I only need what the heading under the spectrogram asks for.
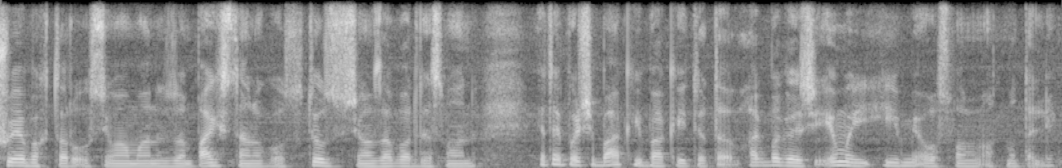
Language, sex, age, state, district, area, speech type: Kashmiri, male, 18-30, Jammu and Kashmir, Kupwara, rural, spontaneous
